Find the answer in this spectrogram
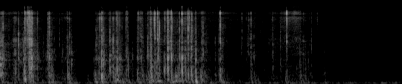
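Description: Foil wrapper of a baseball card pack crinkling and tearing as it is pulled open, a dense run of crackles that stops about three seconds in.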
